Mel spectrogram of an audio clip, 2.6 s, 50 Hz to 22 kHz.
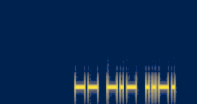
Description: Morse code, heard as a keyed tone, about 28 wpm, 700 Hz. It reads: MKF
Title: USA Call Sign Postfixes - 3 Letters 28wpm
